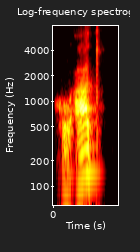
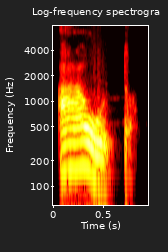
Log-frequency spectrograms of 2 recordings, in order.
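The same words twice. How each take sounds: First: "ato" with the u dropped, lightly imitating a child; toddler mispronunciation. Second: "auto" said carefully with a clear au, higher and louder; clear model word. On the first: Teacher to students, imitating a toddler's "ato". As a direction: mimic a small child's "ato". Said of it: "en vez de decir auto". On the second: Shown as a demonstration. Teacher showing students how adults model "auto". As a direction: model "auto" for a child to copy. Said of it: "Entonces uno dice auto".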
